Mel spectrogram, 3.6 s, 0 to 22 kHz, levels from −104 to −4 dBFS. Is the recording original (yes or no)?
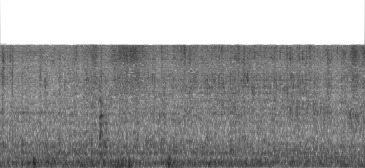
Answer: yes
